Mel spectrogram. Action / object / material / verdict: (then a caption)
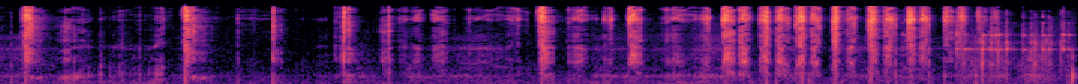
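scrape / steel hair-cutting shears / steel / none. A small, solid pair of steel barber shears is held in one hand and opened and closed so the blades slide and rub against each other. Quiet, bright metallic snips and scrapes come in an uneven series, sparse at first and then quicker and denser toward the end.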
